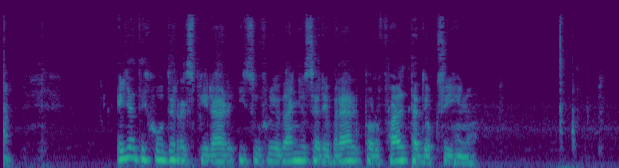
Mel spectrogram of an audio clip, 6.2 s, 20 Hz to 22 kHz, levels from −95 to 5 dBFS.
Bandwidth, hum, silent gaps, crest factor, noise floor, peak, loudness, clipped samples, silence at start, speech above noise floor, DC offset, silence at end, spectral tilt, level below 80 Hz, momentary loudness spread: 16.5 kHz; none; none; 18 dB; -78 dBFS; -24 dBFS; -41 LUFS; under 0.1%; 0.05 s; 38 dB; under 0.1%; 0.45 s; -6.5 dB/octave; -70 dBFS; 19 LU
